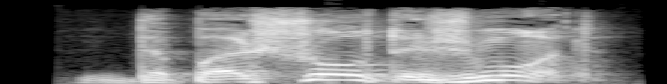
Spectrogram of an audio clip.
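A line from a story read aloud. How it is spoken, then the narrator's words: Barking big man. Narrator (Russian): рявкнул самый здоровый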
